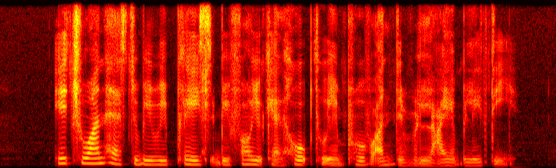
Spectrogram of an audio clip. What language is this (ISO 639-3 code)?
eng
